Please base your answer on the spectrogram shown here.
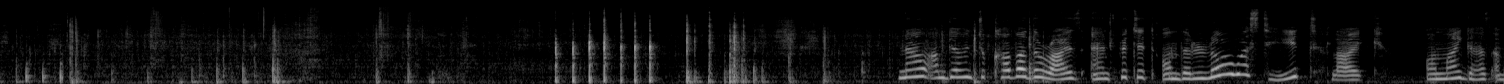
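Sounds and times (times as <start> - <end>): rice crackling and popping in pot: 0.0 - 10.6.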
